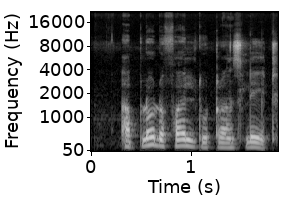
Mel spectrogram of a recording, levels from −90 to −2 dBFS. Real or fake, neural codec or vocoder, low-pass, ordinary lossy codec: fake; vocoder, 44.1 kHz, 128 mel bands every 256 samples, BigVGAN v2; none; none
